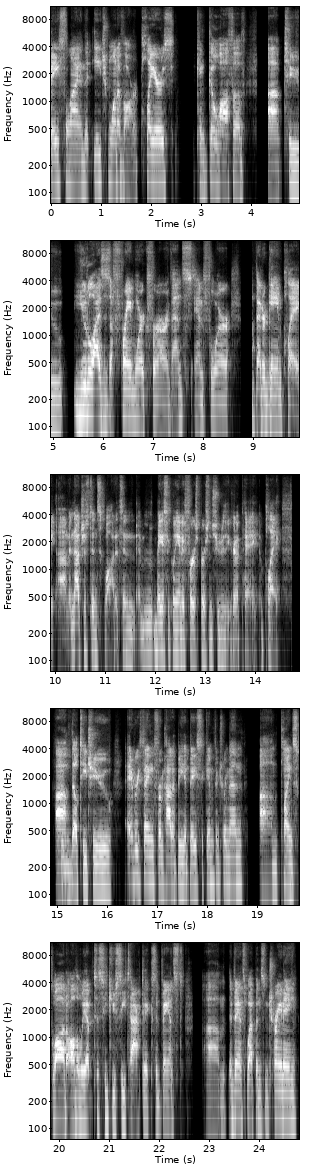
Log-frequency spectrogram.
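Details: Adult male speaker; typical speech.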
